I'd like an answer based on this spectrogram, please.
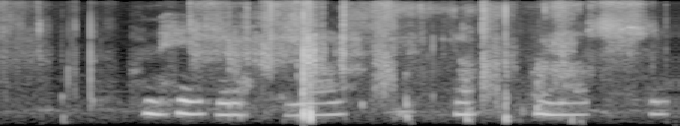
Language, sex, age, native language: Icelandic, female, 9, Icelandic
